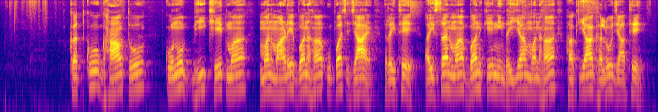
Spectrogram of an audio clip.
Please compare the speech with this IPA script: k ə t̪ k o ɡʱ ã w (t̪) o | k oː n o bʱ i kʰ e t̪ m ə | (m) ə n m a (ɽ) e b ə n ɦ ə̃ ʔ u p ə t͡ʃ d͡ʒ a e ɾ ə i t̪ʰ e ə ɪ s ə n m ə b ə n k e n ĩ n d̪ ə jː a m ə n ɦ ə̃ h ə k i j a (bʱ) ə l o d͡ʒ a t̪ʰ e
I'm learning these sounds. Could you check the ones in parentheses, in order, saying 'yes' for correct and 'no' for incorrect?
yes, yes, yes, no

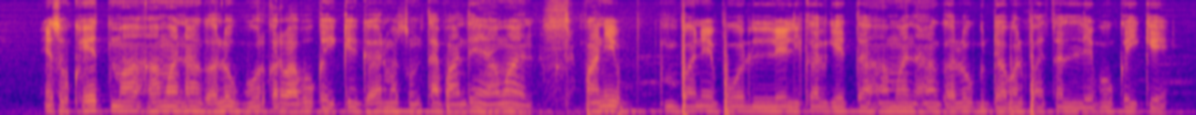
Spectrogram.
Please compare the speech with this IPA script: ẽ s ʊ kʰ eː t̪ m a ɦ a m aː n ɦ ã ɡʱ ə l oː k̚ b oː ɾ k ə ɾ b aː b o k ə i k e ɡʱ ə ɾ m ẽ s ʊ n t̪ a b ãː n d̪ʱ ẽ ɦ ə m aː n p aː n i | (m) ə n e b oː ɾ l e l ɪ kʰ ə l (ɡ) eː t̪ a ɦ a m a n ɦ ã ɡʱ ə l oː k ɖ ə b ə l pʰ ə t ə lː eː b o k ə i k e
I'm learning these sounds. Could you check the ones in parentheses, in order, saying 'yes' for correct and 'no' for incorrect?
no, yes

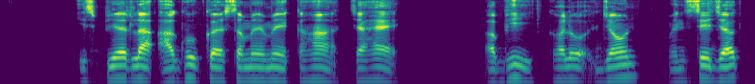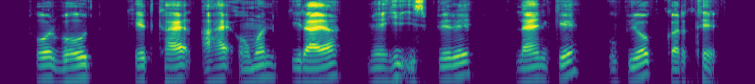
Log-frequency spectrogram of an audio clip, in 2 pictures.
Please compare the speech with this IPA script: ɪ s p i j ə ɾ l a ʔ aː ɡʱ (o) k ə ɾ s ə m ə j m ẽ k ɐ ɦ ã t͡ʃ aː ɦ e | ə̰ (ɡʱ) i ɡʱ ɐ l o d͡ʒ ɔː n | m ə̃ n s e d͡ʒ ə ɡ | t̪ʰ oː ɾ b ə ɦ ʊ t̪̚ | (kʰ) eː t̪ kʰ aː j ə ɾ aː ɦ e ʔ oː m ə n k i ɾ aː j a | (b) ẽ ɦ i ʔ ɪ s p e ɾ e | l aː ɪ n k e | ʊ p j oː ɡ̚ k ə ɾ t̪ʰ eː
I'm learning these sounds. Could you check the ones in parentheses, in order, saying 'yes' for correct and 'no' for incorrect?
no, no, yes, no

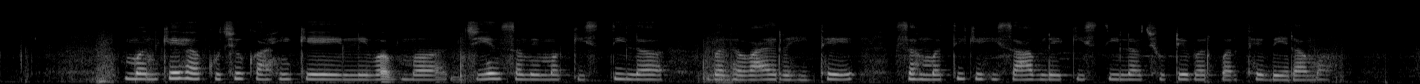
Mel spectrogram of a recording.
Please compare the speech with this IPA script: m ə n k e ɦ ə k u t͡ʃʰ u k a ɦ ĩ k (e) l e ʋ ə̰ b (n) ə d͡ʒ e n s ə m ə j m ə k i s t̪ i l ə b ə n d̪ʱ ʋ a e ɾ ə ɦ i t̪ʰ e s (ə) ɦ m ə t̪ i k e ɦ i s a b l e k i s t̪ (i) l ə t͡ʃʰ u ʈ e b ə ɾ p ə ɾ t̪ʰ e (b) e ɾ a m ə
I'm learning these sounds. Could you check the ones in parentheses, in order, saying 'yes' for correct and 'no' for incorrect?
yes, no, yes, yes, yes

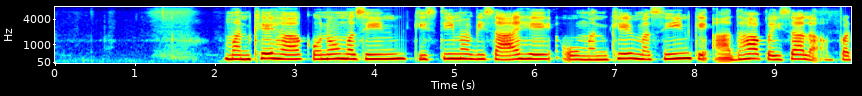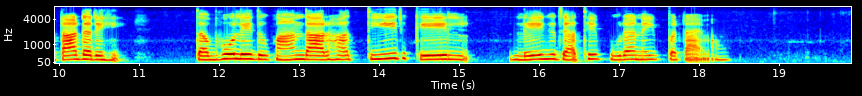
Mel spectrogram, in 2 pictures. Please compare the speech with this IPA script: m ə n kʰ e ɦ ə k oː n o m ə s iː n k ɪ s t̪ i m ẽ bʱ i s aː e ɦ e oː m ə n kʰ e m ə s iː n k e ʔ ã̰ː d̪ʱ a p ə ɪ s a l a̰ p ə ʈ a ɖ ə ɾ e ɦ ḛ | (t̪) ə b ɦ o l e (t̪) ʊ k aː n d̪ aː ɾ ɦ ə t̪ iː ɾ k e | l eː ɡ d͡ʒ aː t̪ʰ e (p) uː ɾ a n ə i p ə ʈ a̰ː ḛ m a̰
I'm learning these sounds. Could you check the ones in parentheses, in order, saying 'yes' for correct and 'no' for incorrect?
yes, no, yes

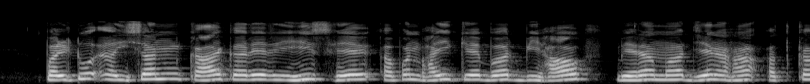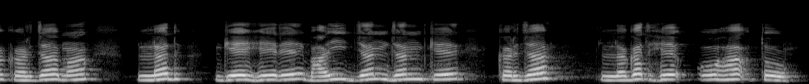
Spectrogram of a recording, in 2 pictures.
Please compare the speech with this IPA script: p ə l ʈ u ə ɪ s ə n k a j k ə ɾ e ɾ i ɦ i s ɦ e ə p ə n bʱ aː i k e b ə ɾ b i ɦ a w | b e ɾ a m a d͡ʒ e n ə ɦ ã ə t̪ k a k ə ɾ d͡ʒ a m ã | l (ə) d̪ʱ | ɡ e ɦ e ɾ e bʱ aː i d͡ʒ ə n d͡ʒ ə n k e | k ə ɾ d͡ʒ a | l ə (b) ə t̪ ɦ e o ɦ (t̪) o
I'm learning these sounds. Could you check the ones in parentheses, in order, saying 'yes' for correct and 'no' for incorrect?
yes, no, yes

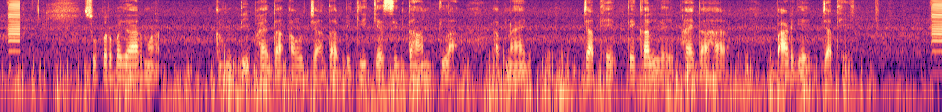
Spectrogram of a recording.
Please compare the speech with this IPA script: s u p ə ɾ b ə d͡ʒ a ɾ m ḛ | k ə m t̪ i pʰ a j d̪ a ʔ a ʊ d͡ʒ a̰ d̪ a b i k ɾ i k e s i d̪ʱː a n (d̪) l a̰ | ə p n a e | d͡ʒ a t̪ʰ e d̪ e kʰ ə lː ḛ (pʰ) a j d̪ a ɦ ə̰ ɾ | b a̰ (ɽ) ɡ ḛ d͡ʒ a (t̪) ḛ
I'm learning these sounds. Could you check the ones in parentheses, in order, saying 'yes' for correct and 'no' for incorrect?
no, yes, yes, no

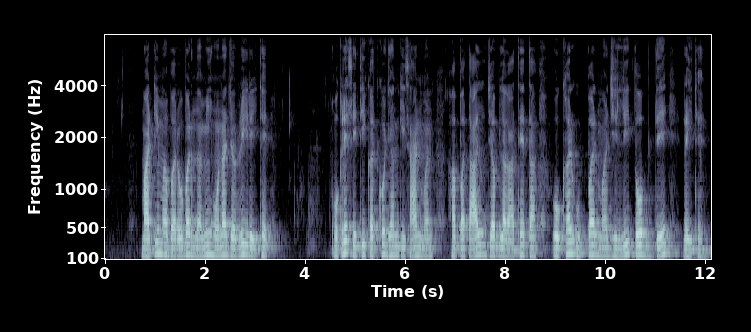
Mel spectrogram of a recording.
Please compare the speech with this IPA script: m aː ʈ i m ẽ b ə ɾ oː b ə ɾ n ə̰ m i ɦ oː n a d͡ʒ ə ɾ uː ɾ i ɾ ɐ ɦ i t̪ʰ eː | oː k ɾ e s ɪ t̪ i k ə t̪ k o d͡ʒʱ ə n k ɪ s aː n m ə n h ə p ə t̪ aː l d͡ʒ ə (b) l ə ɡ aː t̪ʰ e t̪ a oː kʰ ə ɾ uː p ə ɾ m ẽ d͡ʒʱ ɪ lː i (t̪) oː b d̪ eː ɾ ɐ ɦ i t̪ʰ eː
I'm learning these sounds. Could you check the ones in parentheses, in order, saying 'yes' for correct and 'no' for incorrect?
yes, yes

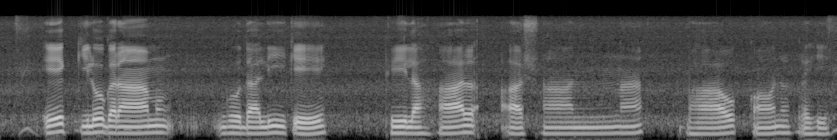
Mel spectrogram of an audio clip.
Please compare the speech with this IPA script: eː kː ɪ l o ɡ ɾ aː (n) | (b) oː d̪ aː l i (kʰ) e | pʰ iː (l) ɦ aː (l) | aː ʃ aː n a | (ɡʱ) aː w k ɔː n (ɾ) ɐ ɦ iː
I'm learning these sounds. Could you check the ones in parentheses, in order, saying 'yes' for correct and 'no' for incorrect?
no, no, no, yes, yes, no, yes

